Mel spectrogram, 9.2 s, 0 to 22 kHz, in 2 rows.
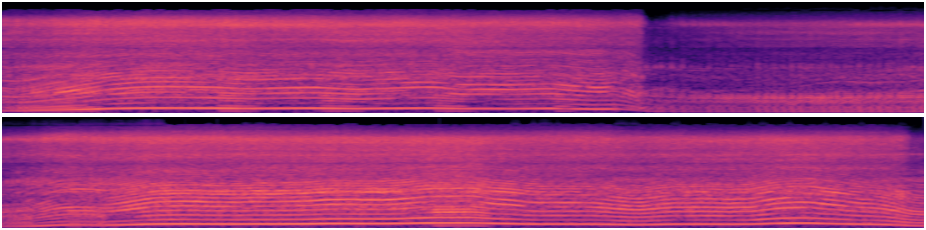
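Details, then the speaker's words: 1997 Poulan 2150 chainsaw, 23 years old, owner guesses 2.1 displacement; warm, just run; dull chain cutting box elder tops. Strong high two-stroke scream holding under load, briefly dropping to idle and picking up cleanly; normal chainsaw cutting. "well that's pretty good actually i could look you can definitely tell it's lighter than the other one i think if i uh sharpen the chain a little better i would be pretty happy with how it works"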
